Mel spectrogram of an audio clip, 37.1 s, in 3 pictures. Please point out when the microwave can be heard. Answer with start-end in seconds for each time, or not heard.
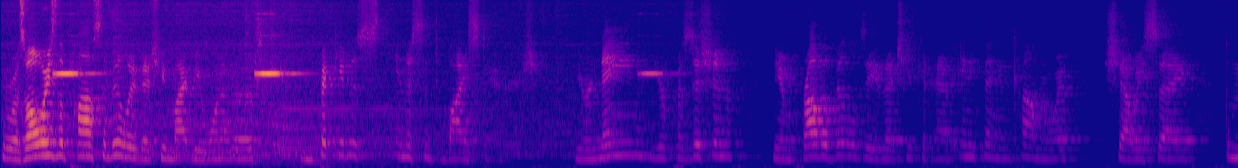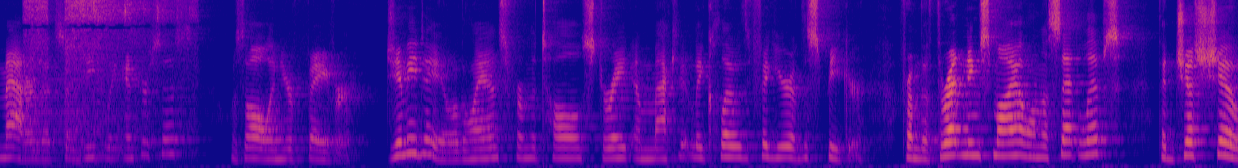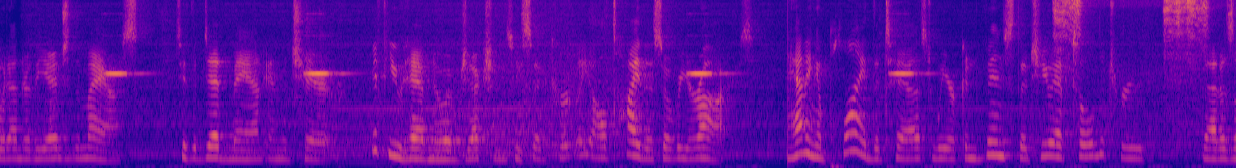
0.0-7.3, 24.9-37.0.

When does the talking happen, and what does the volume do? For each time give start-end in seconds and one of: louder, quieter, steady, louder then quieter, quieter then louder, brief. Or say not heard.
0.0-37.0 quieter then louder.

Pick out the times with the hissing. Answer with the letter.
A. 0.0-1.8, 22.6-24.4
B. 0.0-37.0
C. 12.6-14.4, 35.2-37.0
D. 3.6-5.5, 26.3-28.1
C.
